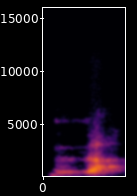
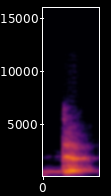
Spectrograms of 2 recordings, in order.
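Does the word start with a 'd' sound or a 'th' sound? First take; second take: th; d. First: It begins with a soft th sound. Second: It begins with a hard d sound. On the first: The speaker calls it right. "But instead, it should be the" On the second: The speaker calls it wrong. "saying D, like a D sound"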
